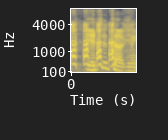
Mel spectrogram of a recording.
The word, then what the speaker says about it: Ichetucknee: Ichetucknee.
